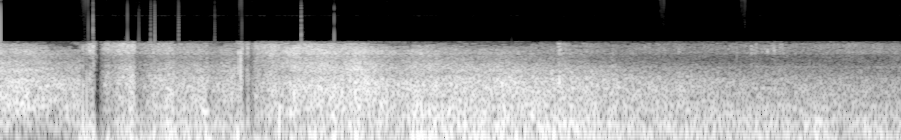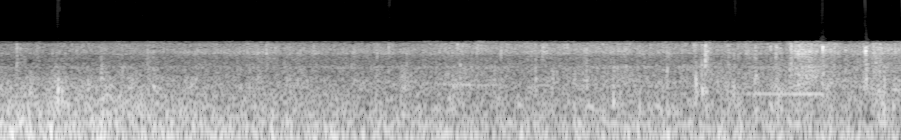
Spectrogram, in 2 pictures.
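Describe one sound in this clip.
Dirt and debris rumble and patter down after an explosion, slowly fading.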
